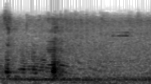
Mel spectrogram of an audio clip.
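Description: A steady low engine hum, with short snatches of voice in the first second.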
